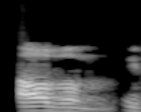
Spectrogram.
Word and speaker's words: album: 자, 여기 같은 경우도 왜 우리 사진첩을 앨범 하잖아. 근데 여기에 강세가 적용되고 얘는 죽어버리기 때문에 album이 되는 거예요.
